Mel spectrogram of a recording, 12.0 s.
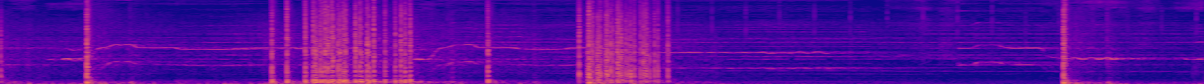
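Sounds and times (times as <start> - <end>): fireworks bangs and crackling: 0.0 - 2.0, 2.6 - 7.6, 10.6 - 11.4.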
